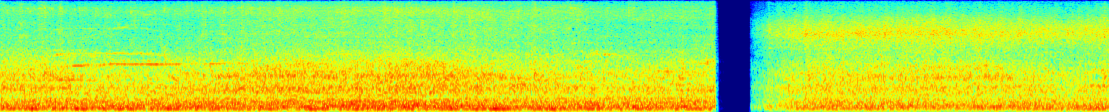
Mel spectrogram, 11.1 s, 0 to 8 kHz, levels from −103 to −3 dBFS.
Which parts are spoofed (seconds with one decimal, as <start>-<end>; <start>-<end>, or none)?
2.9-3.9; 6.6-7.9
